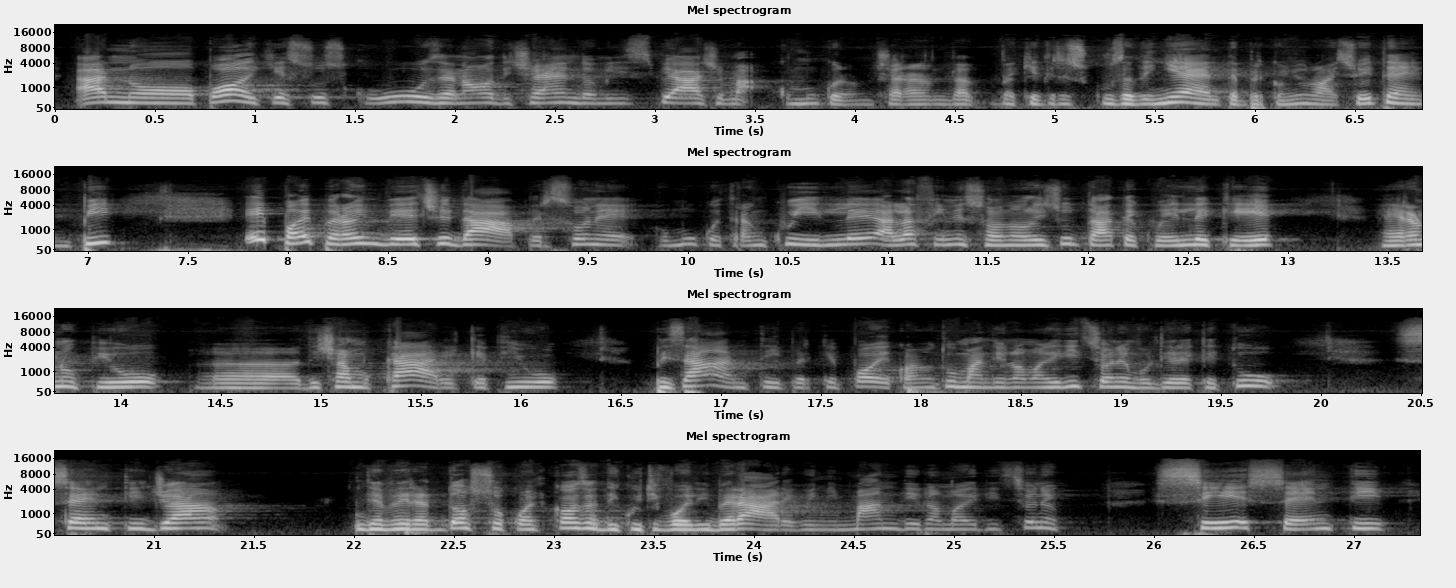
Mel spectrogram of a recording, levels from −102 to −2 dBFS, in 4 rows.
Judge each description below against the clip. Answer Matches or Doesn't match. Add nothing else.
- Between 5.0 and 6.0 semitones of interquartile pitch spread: Doesn't match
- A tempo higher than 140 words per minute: Matches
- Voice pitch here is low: Doesn't match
